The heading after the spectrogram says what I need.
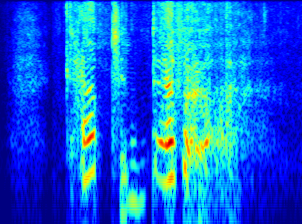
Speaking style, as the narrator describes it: exclaimed several voices

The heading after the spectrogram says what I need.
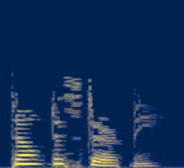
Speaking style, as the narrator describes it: said the Story Girl dreamily

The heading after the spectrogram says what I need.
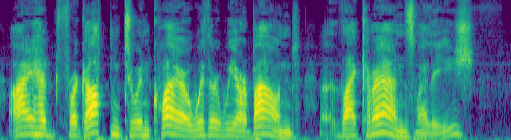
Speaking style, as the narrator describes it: called out

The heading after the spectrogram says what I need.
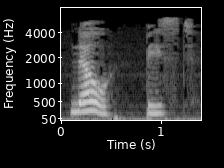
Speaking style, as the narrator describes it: she answered in a very firm tone

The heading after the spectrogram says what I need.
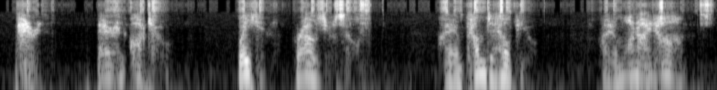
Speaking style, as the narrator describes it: a voice whispered in his ear

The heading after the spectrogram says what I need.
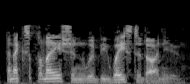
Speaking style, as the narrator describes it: said Professor Bumper stiffly

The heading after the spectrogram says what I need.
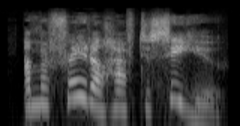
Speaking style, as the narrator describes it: she said desperately

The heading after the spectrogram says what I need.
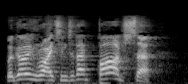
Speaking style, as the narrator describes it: Another voice cried warningly

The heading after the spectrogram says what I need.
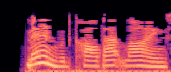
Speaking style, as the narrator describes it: said Elnora calmly

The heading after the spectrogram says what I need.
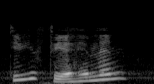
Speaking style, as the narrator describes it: asked the princess anxiously

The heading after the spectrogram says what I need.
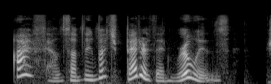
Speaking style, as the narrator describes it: she exclaimed

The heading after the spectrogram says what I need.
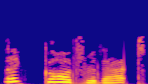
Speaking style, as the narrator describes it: gasped little Eve Edgerton

